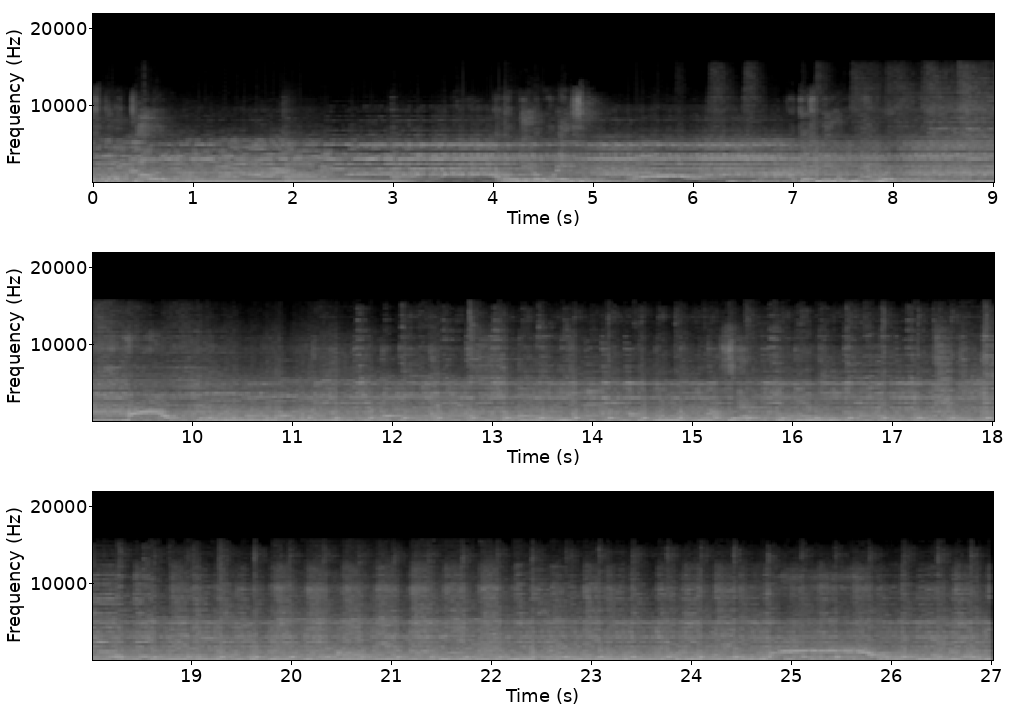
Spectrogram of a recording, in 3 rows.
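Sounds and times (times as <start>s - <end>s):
congregation shouting and whooping: 5.1s - 6.7s, 8.9s - 10.9s, 24.6s - 26.6s
keyboard and drums groove: 6.2s - 27.0s.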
